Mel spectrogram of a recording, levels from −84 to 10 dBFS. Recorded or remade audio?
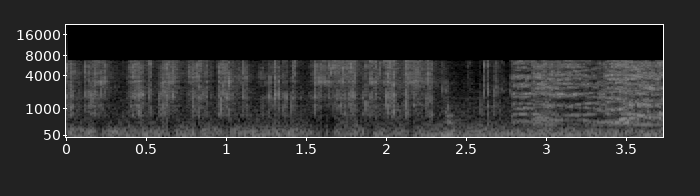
recorded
